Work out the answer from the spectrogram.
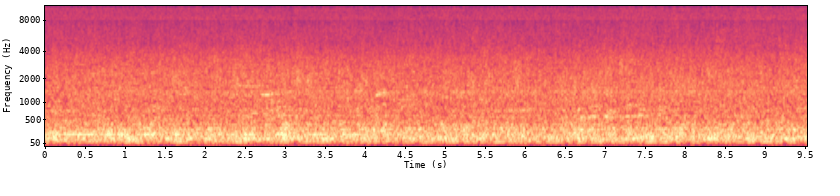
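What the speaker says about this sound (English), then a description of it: "Because it is still raining." Rain falls steadily at Disney Springs, a dense continuous hiss of drops filling the air at an even, loud level with no break throughout.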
